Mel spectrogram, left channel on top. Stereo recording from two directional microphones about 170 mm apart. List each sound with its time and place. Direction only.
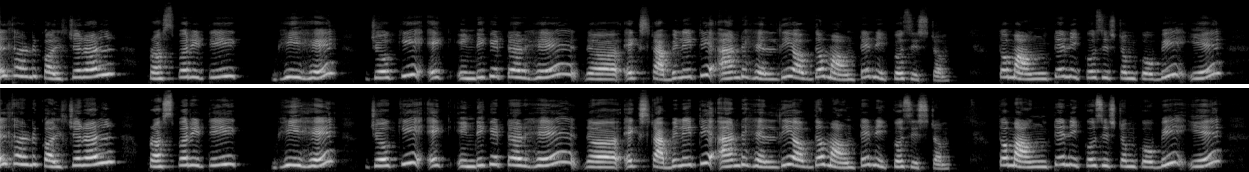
0.0 s a woman's voice: 45° right (ahead or behind)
